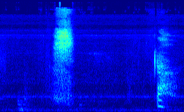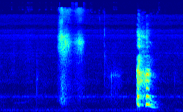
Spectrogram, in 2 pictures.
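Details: Several sharp, explosive sneezes separated by quiet pauses in a small room, during the person's annual cold, held in all day at work: sneezing.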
